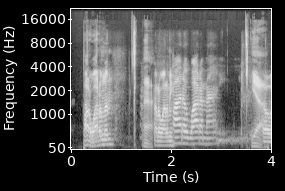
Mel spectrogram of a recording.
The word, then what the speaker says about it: Potawatomi: How the fuck is it pronounced? Potawatomi.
